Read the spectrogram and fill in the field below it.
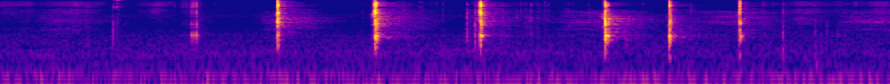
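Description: A hammerstone strikes the edge of a flint with sharp, quick clicks.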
